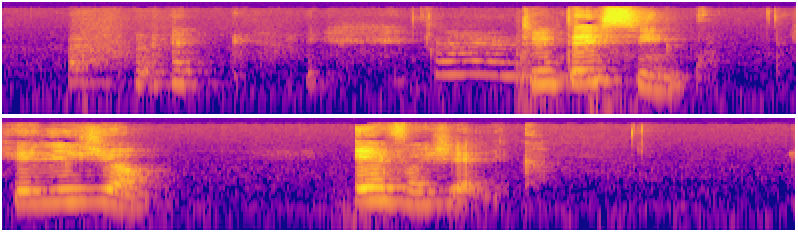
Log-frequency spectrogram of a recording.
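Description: A girl speaks with animation close to a microphone.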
